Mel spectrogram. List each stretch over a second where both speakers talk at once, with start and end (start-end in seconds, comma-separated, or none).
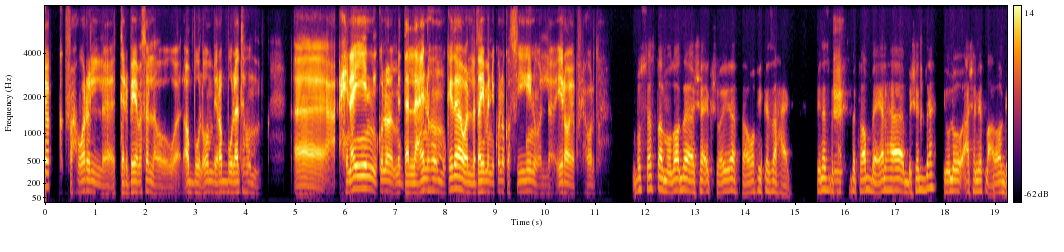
none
